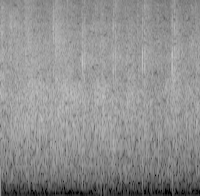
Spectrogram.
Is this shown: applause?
yes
